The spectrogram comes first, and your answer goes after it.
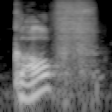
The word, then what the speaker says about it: Galuf: Do you pronounce the man's name Golf? Galuf is Golf? Yeah, Golf. Galuf, Golf.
